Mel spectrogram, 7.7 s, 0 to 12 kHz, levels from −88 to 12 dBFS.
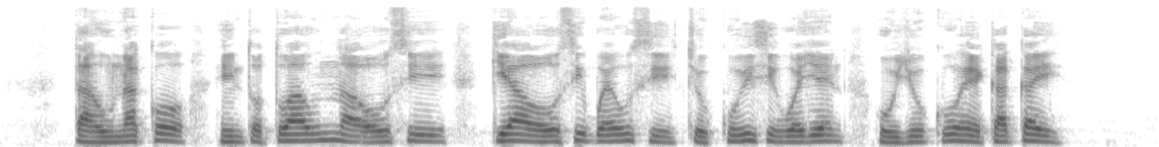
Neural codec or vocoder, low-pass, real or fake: vocoder, 22.05 kHz, 80 mel bands, Vocos; 9.9 kHz; fake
